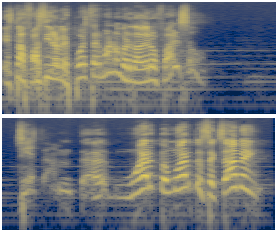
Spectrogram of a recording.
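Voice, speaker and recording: A male pastor, preaching an animated sermon that rises to shouts and puts questions to the congregation. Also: very high voice, a little fast, gravelly, faint music behind.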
